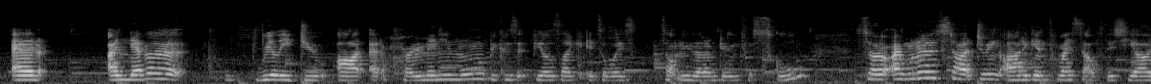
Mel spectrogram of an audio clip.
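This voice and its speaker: A teenage girl, her voice hoarse and congested, chatting upbeat with lots of "like" fillers as she makes a craft project on her bed. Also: mid-range voice, recorded from a distance, slight background noise, low-quality recording. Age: teens. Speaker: vlogger. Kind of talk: casual chat while crafting. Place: bedroom, sitting on her bed.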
